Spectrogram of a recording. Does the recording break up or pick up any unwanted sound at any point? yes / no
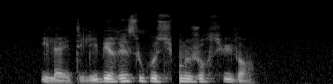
yes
